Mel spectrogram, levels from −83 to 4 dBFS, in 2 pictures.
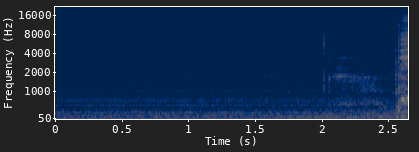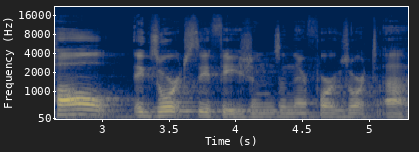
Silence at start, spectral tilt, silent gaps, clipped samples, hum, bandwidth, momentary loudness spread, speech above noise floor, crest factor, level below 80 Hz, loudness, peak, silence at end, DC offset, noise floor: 2.55 s; -4.5 dB/octave; none; under 0.1%; none; 16.5 kHz; 14 LU; 34 dB; 20 dB; -66 dBFS; -29 LUFS; -12 dBFS; 0 s; under 0.1%; -63 dBFS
